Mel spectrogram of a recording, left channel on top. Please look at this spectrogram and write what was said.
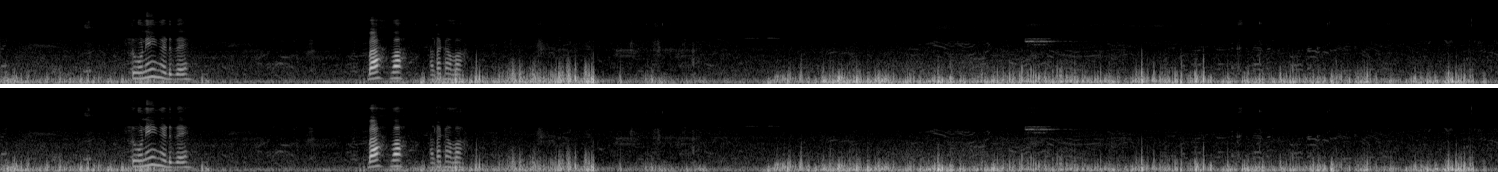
വാ വാ നടക്കാം വാ.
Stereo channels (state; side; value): normal; both; correlation 0.94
